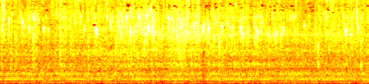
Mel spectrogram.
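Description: Stuffed bitter gourds sizzling and crackling in hot oil in a steel kadhai, with a steady hum underneath.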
